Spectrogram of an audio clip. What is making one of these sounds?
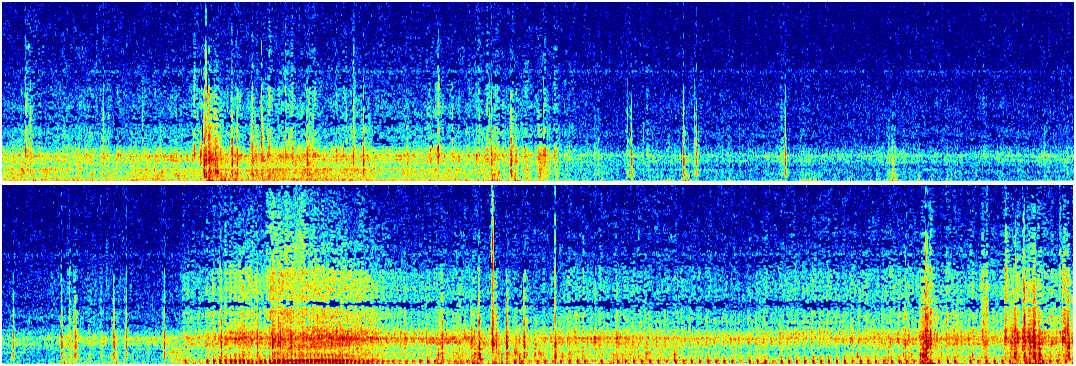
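Tyres crunch and bump over a rocky dirt trail.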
